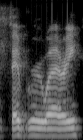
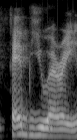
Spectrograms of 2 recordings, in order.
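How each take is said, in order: First: An R sound is heard after the B. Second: No R sound is heard after the B. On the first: "instead of" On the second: "many native speakers of English don't say the R sound"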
